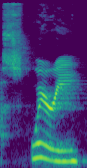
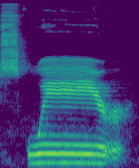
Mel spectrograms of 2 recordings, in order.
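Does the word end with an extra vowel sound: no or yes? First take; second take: yes; no. First: The final E is sounded as an extra vowel. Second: The word ends without any extra vowel sound. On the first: The speaker calls it wrong. "It's not squarey" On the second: The speaker calls it right. "it's just square"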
